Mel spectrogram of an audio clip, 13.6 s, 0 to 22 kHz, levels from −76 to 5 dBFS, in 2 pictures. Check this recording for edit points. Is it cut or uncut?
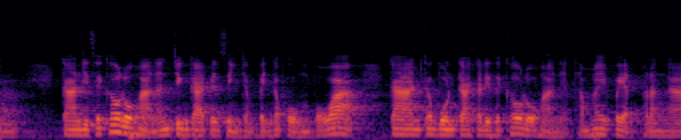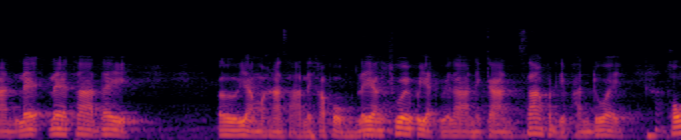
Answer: uncut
